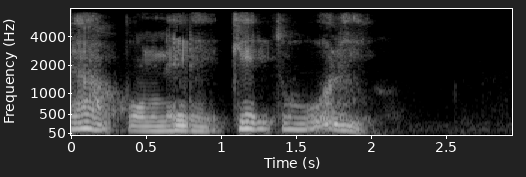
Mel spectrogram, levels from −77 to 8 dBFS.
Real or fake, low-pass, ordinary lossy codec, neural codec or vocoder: fake; 7.2 kHz; AAC, 48 kbps; codec, 24 kHz, 0.9 kbps, WavTokenizer, small release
